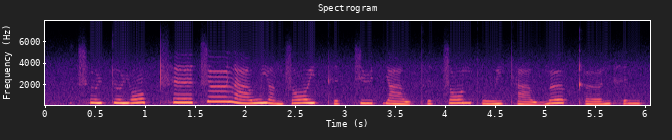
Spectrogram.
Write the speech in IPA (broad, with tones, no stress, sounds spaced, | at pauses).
t͡sʰ ɵ˧ ɥ t̪ ɵ˧ ɥ ɔː˥ p̚ t͡sʰ ɛː˥ t͡s œː˥ l aː˨˧ w j ɐ˨˩ ŋ s ɔː˧ j t̪ʰ ɪ˨˥ k̚ t͡s yː˧ t̚ j aː˨˩ w t̪ʰ ɪ˧ k̚ s ɔː˥ n kʰ uː˨˧ j t̪ʰ aː˨˩ w m œː˥ k̚ t̪ʰ œː˨˥ n h ɪ˥ ŋ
